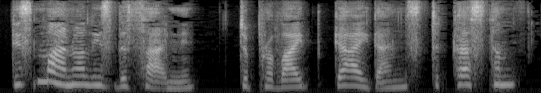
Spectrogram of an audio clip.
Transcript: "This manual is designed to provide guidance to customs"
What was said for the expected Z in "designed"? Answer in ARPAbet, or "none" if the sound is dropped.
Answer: S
